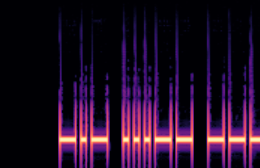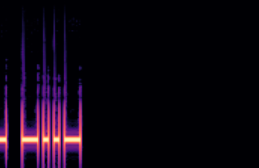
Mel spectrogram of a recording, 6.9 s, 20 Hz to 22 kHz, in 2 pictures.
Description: Morse code, heard as a keyed tone, about 17 wpm, 700 Hz. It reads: K3OX
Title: Easy Call Signs Repeated 3x - 17wpm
